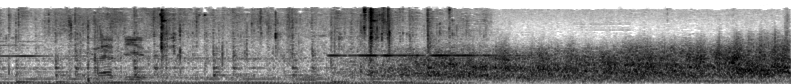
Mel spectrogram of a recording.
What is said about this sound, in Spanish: De repente aparece un avión de caza. Ya ha dado tres vueltas al cerro.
